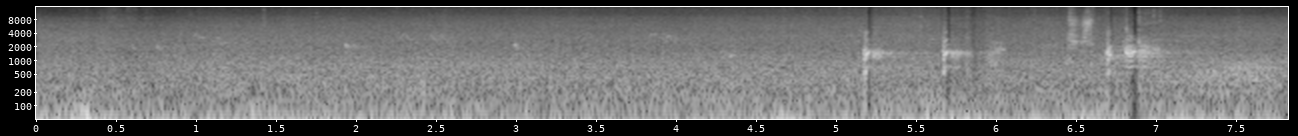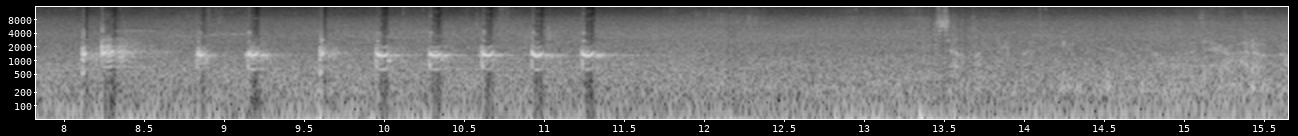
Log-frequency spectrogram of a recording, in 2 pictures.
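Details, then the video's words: Distant wild turkey gobbling from its roost tree on Nebraska bluff country on a hot, windy spring hunting day: a rapid rattling burst, nearly buried under steady roaring wind. "BIRDS GOBBLING IN THE WIND!"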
